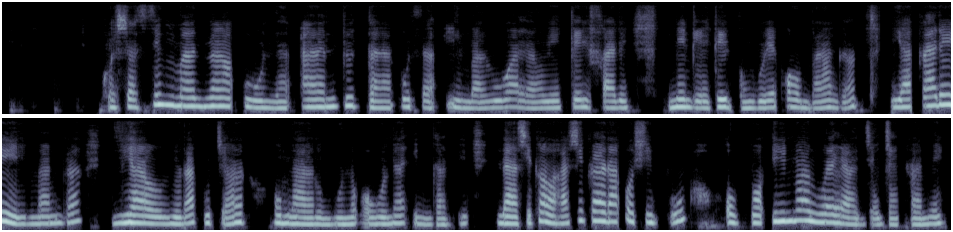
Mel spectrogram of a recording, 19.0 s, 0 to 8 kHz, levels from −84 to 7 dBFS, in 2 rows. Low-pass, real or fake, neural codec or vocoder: 7.2 kHz; fake; codec, 16 kHz in and 24 kHz out, 0.6 kbps, FireRedTTS-2 codec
